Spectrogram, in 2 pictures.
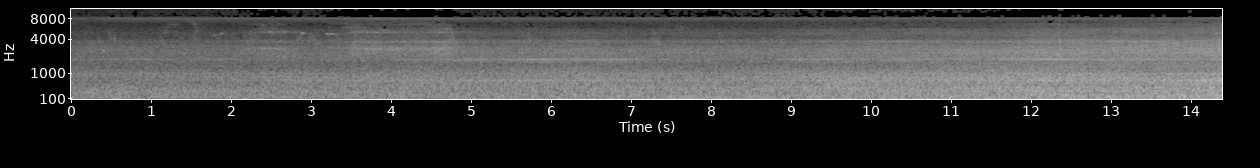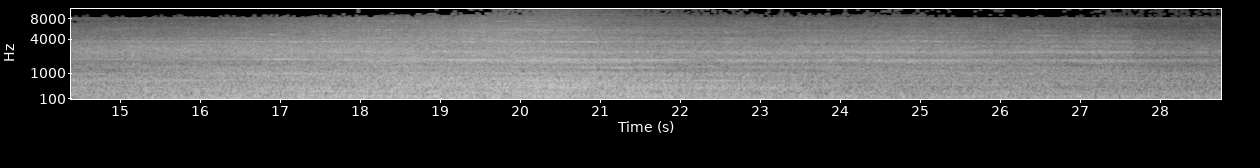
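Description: A train approaching and passing, its rumble building steadily to a peak about two-thirds of the way in and then easing away.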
